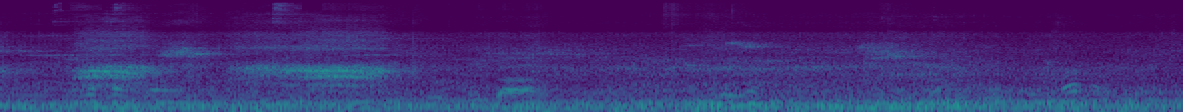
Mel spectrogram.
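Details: Crow, also called kaga, giving harsh rasping caws in a pair of broad bursts, followed by fainter scattered calls over steady low background rumble.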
